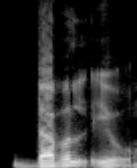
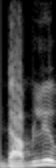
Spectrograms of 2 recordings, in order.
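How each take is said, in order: First: "ডাবল ইউ" as two words, double and you; corrected letter W. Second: Said in the usual way. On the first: Shown as a demonstration. Teacher correcting the old habit, "ডাবল ইউ" in two clear parts. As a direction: separate "ডাবল" from "ইউ", no merged bliu. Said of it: "বলতে হবে". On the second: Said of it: "but এটা ডাব্লিউ না".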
